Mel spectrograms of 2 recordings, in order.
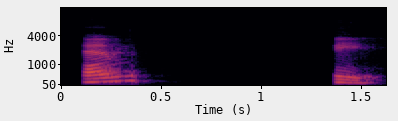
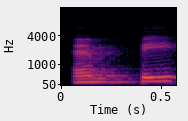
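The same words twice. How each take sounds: First: एमपी drawn out very slowly, letter by letter; slow careful spelling of एमपी; spelled out slowly. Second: Said in the usual way. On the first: Shown as a demonstration. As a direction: stretch एमपी out like spelling it on the board. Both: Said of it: "ऐसे लिखते हैं".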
